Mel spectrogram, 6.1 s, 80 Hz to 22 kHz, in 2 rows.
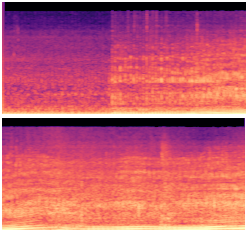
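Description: Off-road 4x4's engine running steadily, then about a second and a half in revving up hard, its pitch climbing, dipping and climbing again as the driver works the throttle to get through the obstacle, with a rushing noise over it.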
